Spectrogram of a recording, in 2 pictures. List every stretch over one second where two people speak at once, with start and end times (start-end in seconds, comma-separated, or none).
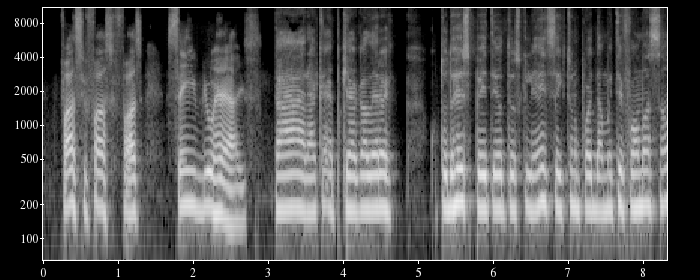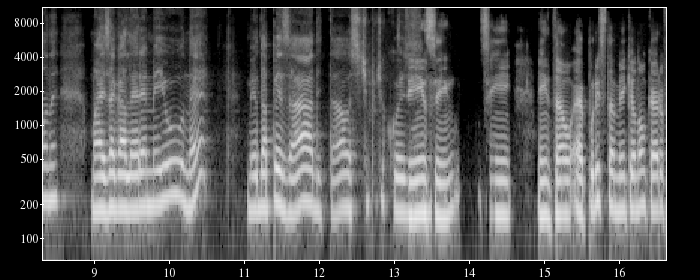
none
